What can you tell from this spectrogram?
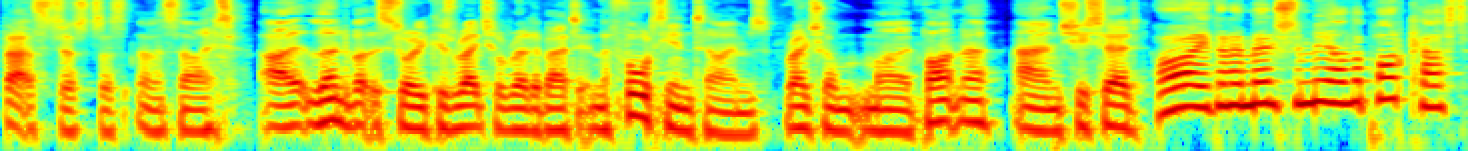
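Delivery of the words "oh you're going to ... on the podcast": very high-pitched, loud voice. Imitating a partner reacting to the podcast mention: imitating Rachel. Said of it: "It's not what she sounds like".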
